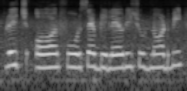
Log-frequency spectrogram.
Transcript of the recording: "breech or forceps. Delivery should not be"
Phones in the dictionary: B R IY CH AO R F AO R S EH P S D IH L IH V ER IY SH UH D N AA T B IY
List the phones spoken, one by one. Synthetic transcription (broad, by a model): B R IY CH AO R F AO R S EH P D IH L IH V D IY SH UH D N AA T B IY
